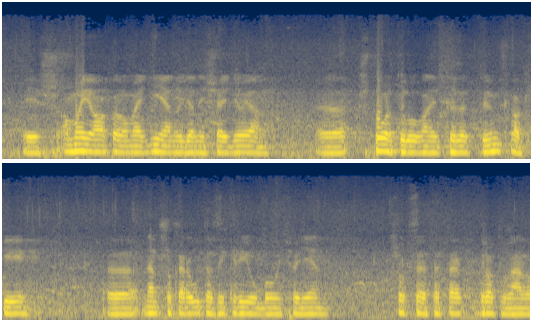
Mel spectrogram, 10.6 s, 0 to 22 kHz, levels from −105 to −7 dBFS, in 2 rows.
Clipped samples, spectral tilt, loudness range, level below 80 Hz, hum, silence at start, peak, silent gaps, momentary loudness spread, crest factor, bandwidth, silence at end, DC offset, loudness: under 0.1%; -9.5 dB/octave; 2 LU; -38 dBFS; none; 0 s; 0 dBFS; none; 15 LU; 14 dB; 7.4 kHz; 0 s; under 0.1%; -14 LUFS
